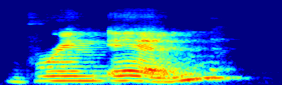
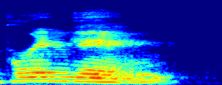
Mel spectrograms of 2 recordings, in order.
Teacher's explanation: I would say bring in with just an IN at the end of that word instead of bringing with the NG sound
